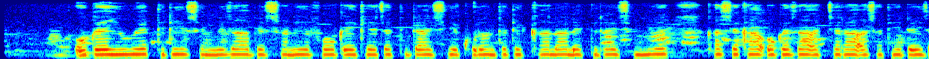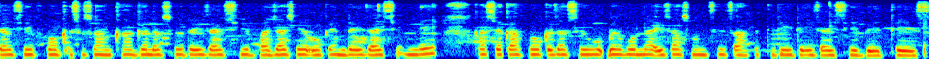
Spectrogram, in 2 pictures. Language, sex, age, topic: Gamo, male, 18-24, government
